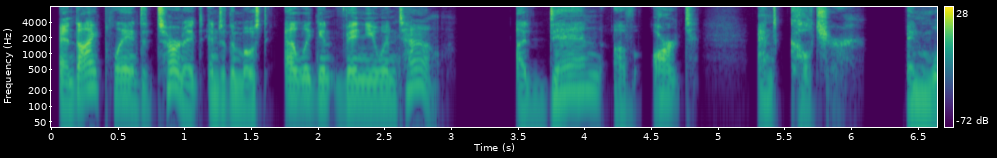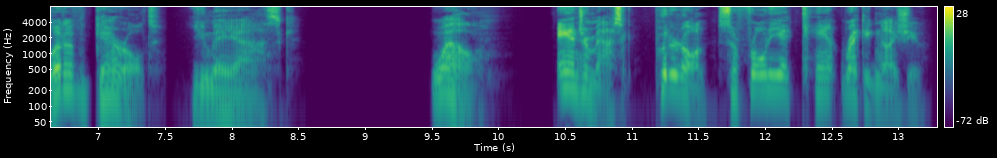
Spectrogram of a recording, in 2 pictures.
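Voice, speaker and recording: Showy chatty bard, theatrical and witty, swooping animated voice, dry close sound. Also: male voice, a little high, moderate pace, no room sound. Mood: teasing. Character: flamboyant, chatty middle-aged male bard and poet. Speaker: game character. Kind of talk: video game dialogue.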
